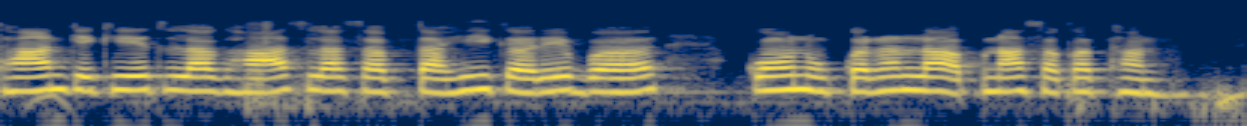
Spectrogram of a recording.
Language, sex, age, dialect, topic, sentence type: Chhattisgarhi, female, 18-24, Eastern, agriculture, question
